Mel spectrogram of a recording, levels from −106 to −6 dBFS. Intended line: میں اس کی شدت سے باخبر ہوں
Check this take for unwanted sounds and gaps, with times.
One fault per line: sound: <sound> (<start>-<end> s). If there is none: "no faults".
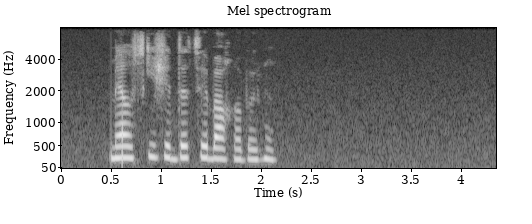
no faults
